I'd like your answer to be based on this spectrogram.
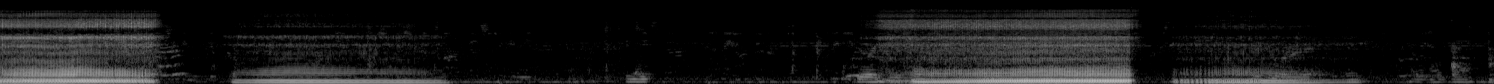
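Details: Pitbull snoring, described as loudest dog snore: very loud, deep rattling snores on each breath with quiet pauses between; two long snoring cycles.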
